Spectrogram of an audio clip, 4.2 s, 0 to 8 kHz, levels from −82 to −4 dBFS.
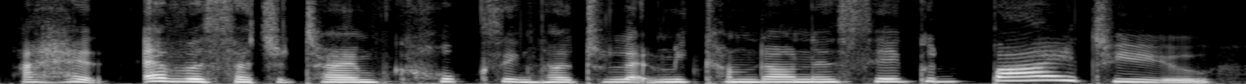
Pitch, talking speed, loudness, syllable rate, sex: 245 Hz, 275 wpm, -19 LUFS, 6.1 syllables/s, female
